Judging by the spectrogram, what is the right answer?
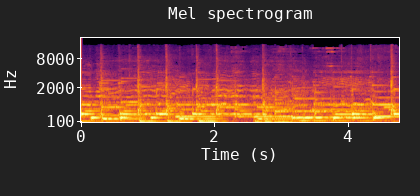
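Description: Javanese gamelan music for an ebeg dance: tuned struck keys play a continuous run of short notes in a busy, repeating pattern over hand drums.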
